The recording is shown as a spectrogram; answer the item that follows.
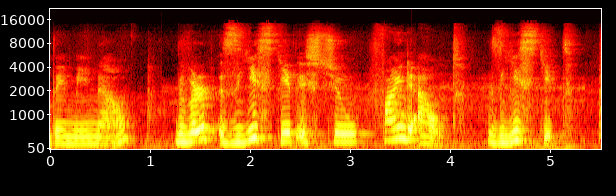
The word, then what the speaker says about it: zjistit: So here we pronounce it as z, zjistit.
